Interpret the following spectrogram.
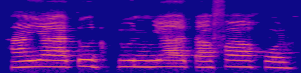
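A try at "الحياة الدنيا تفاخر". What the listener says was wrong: Iya, kasih barisnya terakhir. Coba ulang. Hayatud dunya. Iya, tapahurun. Ya, tapahurun.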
